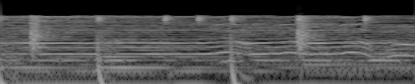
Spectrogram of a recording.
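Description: Background music: a song with a wavering sung or melodic line over a steady deep drum beat.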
